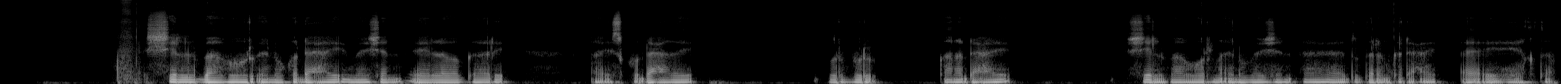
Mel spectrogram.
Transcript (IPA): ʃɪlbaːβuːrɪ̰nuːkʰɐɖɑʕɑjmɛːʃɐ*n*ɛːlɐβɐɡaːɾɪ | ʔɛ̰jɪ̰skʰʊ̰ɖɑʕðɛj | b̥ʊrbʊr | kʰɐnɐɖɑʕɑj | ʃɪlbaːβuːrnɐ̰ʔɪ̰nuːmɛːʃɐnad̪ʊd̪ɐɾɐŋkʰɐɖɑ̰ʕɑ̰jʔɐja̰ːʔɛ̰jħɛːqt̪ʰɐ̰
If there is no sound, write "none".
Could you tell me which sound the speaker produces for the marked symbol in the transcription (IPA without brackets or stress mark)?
n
